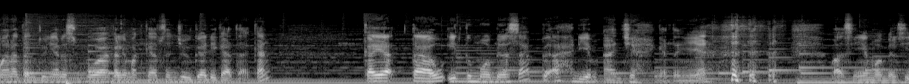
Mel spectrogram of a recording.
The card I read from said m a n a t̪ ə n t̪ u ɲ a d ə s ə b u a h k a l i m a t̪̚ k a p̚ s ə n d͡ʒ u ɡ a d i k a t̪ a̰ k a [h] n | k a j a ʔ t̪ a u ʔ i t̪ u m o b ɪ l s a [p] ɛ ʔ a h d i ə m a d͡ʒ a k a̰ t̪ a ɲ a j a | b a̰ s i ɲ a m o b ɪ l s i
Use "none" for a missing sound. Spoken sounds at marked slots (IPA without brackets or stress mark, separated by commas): none, p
